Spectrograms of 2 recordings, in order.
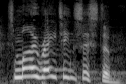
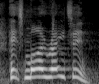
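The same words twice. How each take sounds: First: "my" hit high and firm in "It's my rating system"; stress on my again. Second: "my" punched high in "It's my rating"; stress on my. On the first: Speaker to audience, stressing "my" in "It's my rating system". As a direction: land on "my" as the key word. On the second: Speaker to audience, stressing "my" in "It's my rating". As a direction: lean hard on "my". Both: Shown as a demonstration. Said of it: "Why won't I give myself a ten?".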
